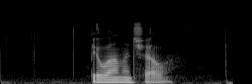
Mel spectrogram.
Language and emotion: Russian, neutral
